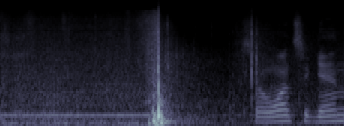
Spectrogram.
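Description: A padded seat cushion thuds into place.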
